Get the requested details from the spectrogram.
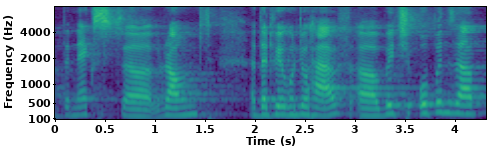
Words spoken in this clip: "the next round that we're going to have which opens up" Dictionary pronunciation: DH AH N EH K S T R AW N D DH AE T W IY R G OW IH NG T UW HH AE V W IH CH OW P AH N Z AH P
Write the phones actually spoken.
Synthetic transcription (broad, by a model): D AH N EH K S T R AW N D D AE T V IY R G OW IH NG T UW HH AE V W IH CH OW P AH N Z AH P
